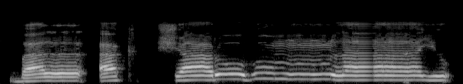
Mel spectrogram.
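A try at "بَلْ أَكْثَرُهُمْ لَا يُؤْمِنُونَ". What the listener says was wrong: Bal aktha, tha. Bal, bukan aksha, aktha.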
